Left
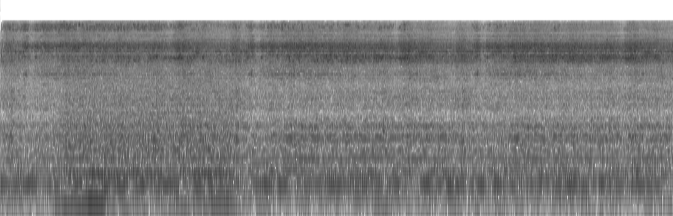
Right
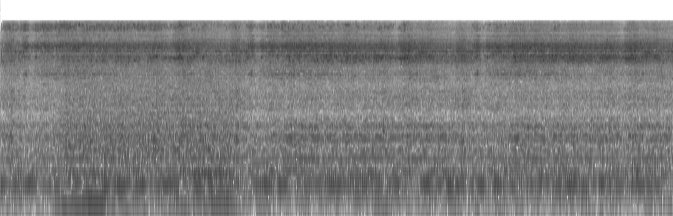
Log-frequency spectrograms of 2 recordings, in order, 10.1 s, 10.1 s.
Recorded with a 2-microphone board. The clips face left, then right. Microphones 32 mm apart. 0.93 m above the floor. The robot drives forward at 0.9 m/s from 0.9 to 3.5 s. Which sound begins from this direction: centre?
A lawn mower, at 0.0 s.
